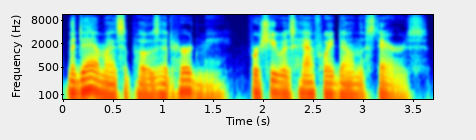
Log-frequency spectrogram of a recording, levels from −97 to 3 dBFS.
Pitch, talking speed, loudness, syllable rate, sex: 95 Hz, 210 wpm, -19 LUFS, 5.2 syllables/s, male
